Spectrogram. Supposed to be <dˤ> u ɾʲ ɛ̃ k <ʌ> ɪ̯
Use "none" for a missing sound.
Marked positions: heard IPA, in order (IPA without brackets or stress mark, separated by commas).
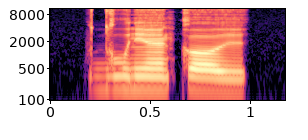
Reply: d, ʌ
